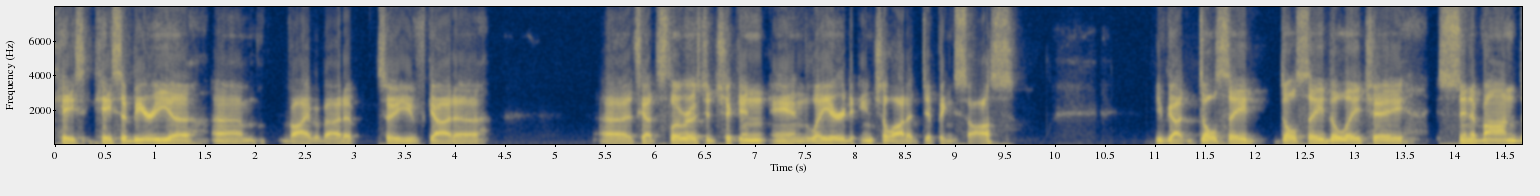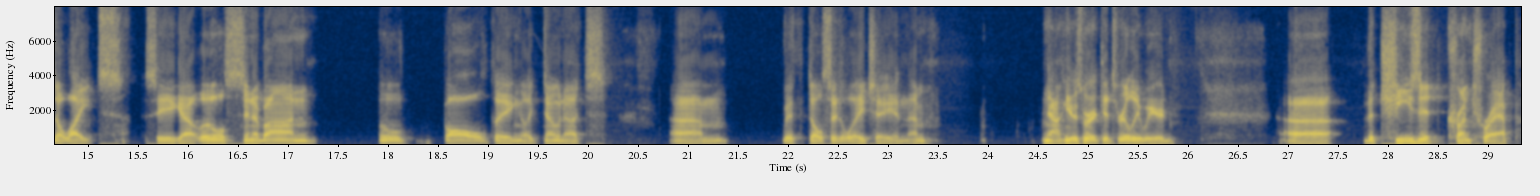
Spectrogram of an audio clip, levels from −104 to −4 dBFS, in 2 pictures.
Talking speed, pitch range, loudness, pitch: 120 wpm, 95-125 Hz, -19 LUFS, 105 Hz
